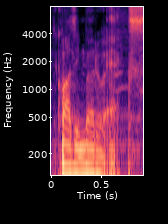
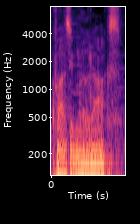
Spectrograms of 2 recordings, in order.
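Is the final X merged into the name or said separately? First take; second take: separately; merged. First: The X is said as a separate letter. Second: The X is run into the name's end. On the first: The speaker calls it right. "he prefers it when you say Quasimodo X" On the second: The speaker calls it wrong. "instead of Quasimodox"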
